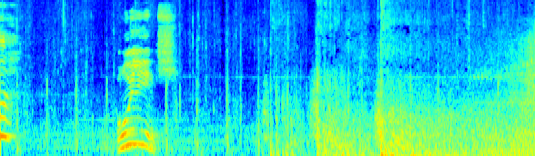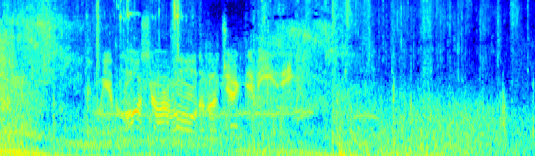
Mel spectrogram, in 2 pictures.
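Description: Footsteps crunch quickly on gravel.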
